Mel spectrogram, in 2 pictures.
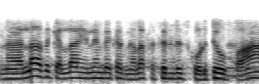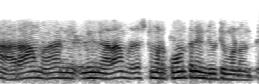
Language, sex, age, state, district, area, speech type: Kannada, male, 45-60, Karnataka, Belgaum, rural, conversation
